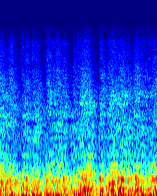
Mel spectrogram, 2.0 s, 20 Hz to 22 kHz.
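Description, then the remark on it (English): Heavy radial engines of a B-17 bomber, turned on once everyone is aboard with seatbelts fastened, roar in a loud, steady, low-pitched drone with a throbbing, rumbling texture and no voices. The sound holds constant without pause. “Once everyone's aboard with their seatbelts fastened, the B-17's engines are turned on.”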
